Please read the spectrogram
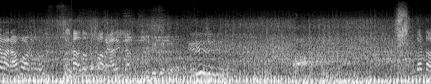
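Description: Motorcycle engine running steadily while riding, a low, even rumble throughout, with a person's voice over it in the first few seconds.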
